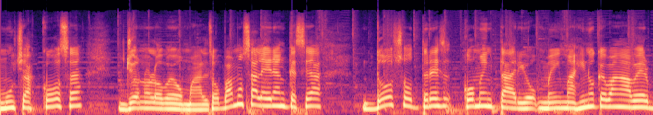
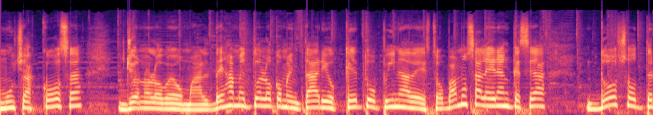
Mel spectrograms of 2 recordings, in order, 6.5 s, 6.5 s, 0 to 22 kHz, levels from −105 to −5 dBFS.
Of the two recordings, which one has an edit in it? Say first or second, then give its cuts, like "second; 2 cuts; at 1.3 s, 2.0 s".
first; 1 cut; at 2.1 s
